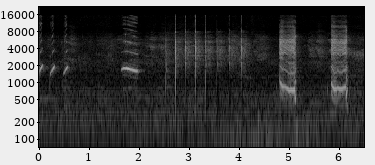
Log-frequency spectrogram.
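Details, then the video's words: Indian ringneck pet parrot mimicking a cat: quick rising chirps, a buzzy drawn call, a row of evenly spaced clicks, then two harsh, noisy screeching cries. "Talking Ringneck Pet Parrot😘||बात कर रहा तोता🐱Cat Voice"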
